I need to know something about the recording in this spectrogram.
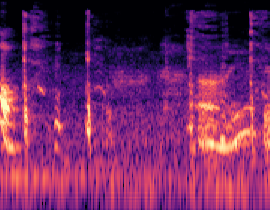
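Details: A person coughs in a winter comedy short while talking on a phone call; this is a comedic cough.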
